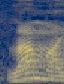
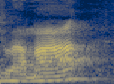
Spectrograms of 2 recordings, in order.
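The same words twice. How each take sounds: First: The stress is on the first syllable. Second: The stress is on the second syllable. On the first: "The emphasis is on the first syllable" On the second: "the emphasis is on the second syllable"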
